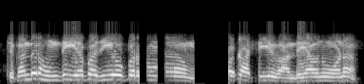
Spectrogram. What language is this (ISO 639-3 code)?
pan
